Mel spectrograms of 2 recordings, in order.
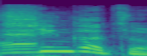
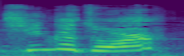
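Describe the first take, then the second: First: The last syllable ends plain, without an r-sound. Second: The last syllable ends with an r-colored sound. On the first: It sounds serious and stiff. "你看一下子就很严肃了" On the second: It sounds casual and playful. "这得加儿化"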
